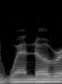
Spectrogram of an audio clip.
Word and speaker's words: Wendover: name of the town's Wendover and I'm tell you right now it rhymes with bendover because you're not going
